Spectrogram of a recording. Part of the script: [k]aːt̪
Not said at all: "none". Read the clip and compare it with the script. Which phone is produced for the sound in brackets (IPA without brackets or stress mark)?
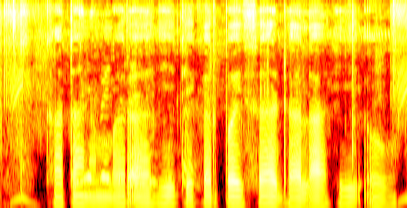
kʰ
